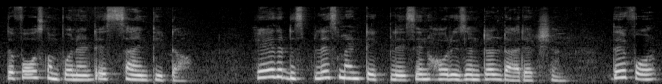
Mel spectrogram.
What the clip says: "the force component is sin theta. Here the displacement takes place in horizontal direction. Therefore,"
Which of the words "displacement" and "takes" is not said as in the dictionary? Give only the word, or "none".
takes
